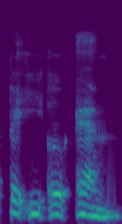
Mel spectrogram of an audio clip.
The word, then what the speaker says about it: tian: baca th ya oke Tian ya memang bacanya dia Tien tapi tulisannya Tian Oke jadi ada cincin Saya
